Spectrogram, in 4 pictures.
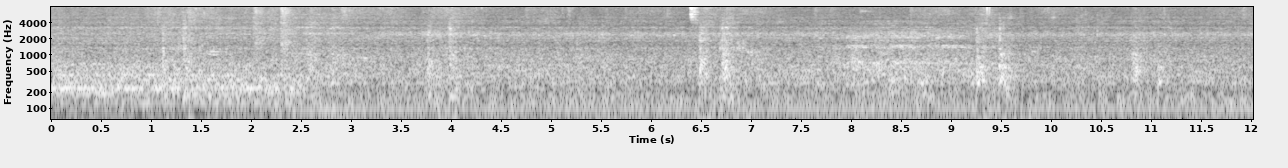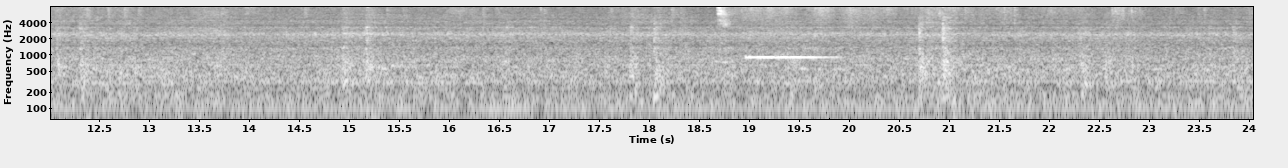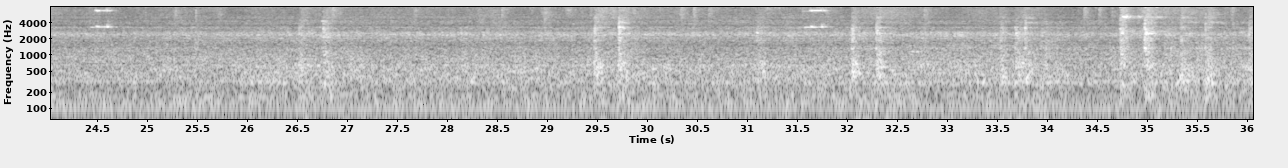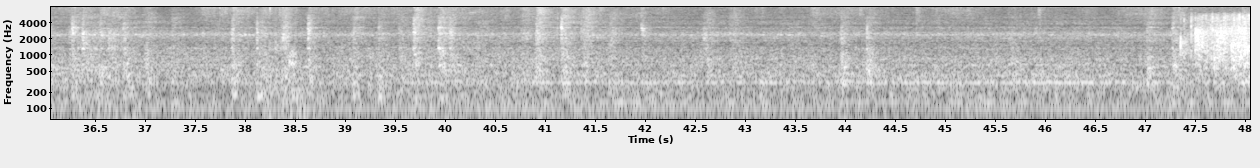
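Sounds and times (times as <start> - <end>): wheel on rail noise: 0.0 - 48.0
wheels clicking over rail joints: 33.5 - 42.8.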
